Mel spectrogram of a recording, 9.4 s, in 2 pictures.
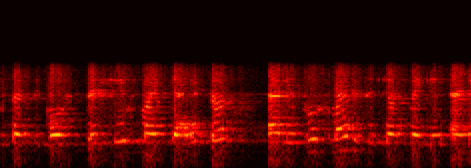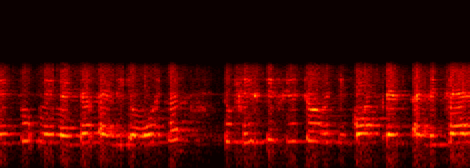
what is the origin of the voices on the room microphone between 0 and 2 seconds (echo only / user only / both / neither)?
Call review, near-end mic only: echo only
